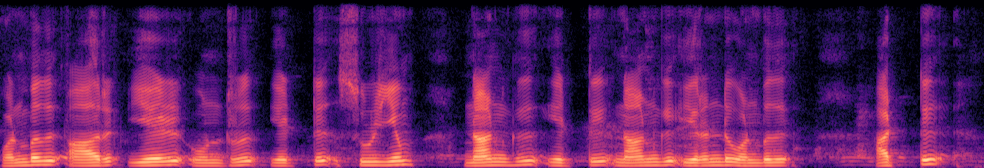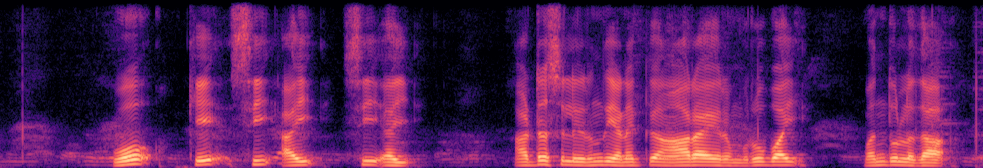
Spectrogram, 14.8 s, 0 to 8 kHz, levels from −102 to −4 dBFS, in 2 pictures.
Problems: constant background noise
